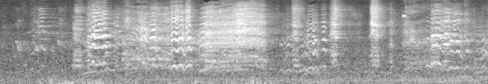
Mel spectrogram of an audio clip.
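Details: Several Australian white cockatoos screeching harshly, described as very noisy; rasping, broadband squawks overlap almost continuously, with brief gaps and sharper shrieks toward the end.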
